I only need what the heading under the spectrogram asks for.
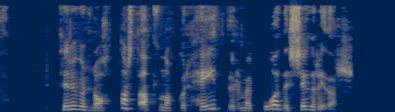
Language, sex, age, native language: Icelandic, female, 40-49, Icelandic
